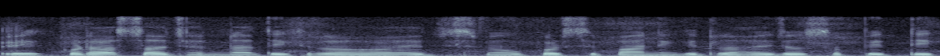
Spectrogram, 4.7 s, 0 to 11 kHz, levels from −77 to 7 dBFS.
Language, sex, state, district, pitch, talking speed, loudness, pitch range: Hindi, female, Chhattisgarh, Sukma, 225 Hz, 230 wpm, -16 LUFS, 215-230 Hz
